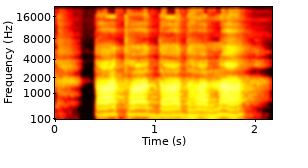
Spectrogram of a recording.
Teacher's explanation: इनको बोलते समय हमारी जीभ दांत को टच करती है। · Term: दंत वर्ण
